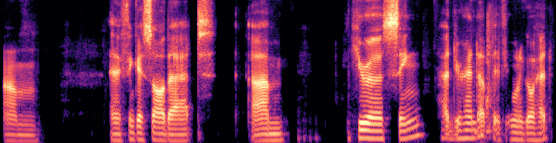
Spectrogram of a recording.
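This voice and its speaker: Low gravelly man, dry sound, relaxed moderator handing over the floor. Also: no room sound. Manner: relaxed, with filler pauses. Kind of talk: moderating a panel.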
